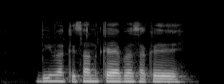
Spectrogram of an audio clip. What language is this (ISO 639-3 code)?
mai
